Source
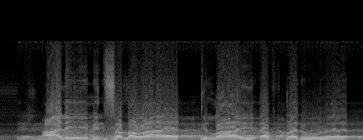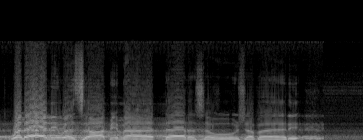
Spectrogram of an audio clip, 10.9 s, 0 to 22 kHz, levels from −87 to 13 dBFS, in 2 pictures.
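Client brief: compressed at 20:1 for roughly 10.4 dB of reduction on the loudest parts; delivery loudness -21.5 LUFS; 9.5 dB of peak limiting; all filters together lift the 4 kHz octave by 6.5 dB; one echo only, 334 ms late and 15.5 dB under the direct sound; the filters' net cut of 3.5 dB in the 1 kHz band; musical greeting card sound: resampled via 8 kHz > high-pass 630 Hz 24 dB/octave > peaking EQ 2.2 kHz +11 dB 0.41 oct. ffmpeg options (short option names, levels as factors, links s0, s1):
-af "equalizer=f=1000:t=o:g=-5,equalizer=f=4000:t=o:g=7,acompressor=threshold=0.0282:ratio=20,alimiter=level_in=2.11:limit=0.0631:level=0:latency=1,volume=0.473,aecho=1:1:334:0.168,aresample=8000,aresample=44100,highpass=f=630:w=0.5412,highpass=f=630:w=1.3066,equalizer=f=2200:t=o:w=0.41:g=11,volume=8.41"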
